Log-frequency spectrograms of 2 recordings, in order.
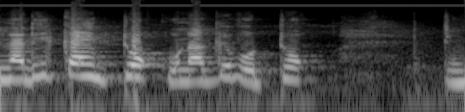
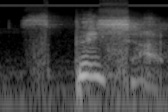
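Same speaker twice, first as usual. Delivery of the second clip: whispered aside; 3 semitones higher, 8 dB quieter than usual. Real, not acted. Aside after rule read.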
